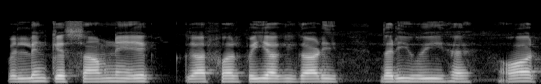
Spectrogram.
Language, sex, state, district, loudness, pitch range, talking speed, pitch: Hindi, male, Uttarakhand, Uttarkashi, -17 LUFS, 135-140 Hz, 110 wpm, 135 Hz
